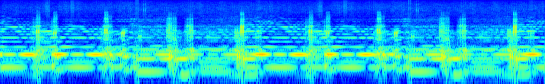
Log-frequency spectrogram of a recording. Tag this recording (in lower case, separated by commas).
plucked string instrument, music, guitar, musical instrument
